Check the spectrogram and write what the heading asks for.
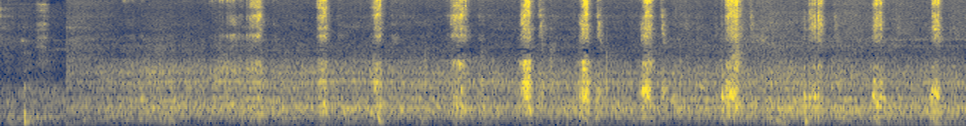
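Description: Tailor's shears cutting through shirt fabric on a table: a run of faint, short snips, a little over two a second, beginning about a second and a half in.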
